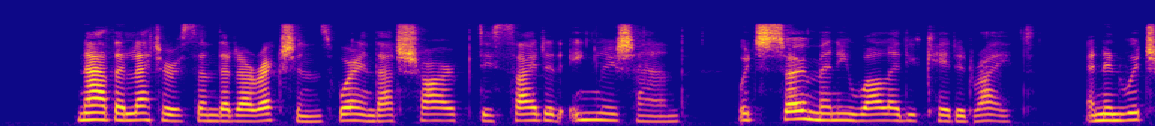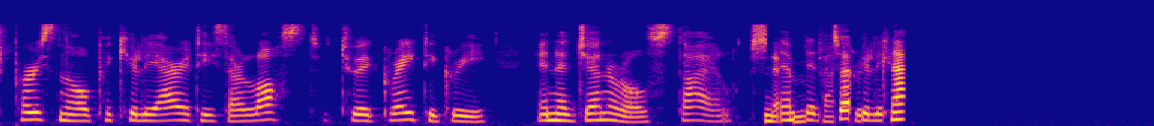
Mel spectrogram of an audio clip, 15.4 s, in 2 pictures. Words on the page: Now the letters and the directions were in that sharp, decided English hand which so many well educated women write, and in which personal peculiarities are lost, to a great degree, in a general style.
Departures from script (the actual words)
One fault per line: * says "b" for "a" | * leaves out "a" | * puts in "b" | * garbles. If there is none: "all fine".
* leaves out "women"
* garbles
